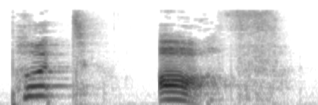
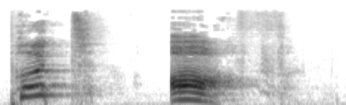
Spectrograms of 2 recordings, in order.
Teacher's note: front teeth bottom lip for the F sound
